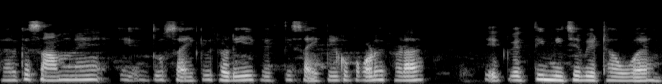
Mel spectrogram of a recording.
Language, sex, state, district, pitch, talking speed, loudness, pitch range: Hindi, female, Uttar Pradesh, Etah, 195 Hz, 200 wpm, -18 LUFS, 185-210 Hz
